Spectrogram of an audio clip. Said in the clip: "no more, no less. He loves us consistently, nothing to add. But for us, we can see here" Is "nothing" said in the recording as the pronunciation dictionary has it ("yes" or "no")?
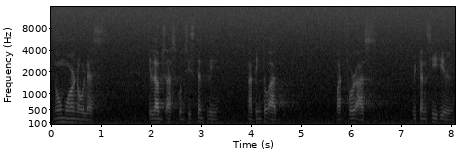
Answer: no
